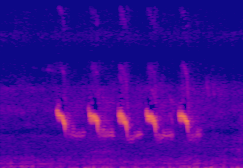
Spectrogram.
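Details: In Palmer Park, a wren of uncertain species sings five quick, high, downslurred chirps, roughly three per second, over a steady low rumble of wind or background noise.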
